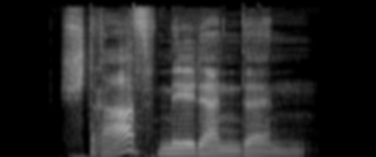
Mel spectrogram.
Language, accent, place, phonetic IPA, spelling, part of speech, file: German, Germany, Berlin, [ˈʃtʁaːfˌmɪldɐndn̩], strafmildernden, adjective, De-strafmildernden.ogg
- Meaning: inflection of strafmildernd: 1. strong genitive masculine/neuter singular 2. weak/mixed genitive/dative all-gender singular 3. strong/weak/mixed accusative masculine singular 4. strong dative plural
